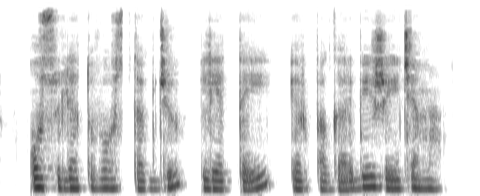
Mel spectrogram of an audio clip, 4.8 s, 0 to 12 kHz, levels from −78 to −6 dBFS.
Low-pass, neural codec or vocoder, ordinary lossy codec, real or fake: 9.9 kHz; none; AAC, 32 kbps; real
